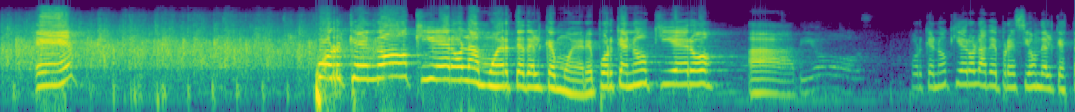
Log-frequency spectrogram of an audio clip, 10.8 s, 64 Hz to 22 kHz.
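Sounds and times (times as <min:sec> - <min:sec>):
audience applauding: 0:00.0 - 0:03.6
speech: 0:00.4 - 0:00.8, 0:03.2 - 0:08.1, 0:09.1 - 0:10.7.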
